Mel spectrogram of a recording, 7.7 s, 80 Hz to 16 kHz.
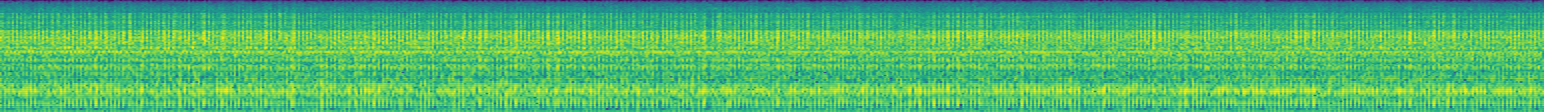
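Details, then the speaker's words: JFEGWO 6000A jump starter's built-in tire inflator set to 26 psi in car tire mode, inflating a very flat tire: constant buzzing whir at unchanging pitch, no surging or rattle; normal compressor running. "there we go 26 lb kicks right off and it also airs up tires like a boss guys hope you enjoyed this video"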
